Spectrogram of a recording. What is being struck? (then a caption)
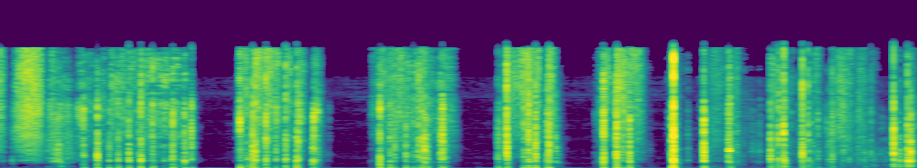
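Cardboard wax paper box. Long nails rapidly tap and scratch the side and end panel of a hollow, long rectangular printed cardboard wax paper box held close to the camera. Quick bursts of dry, crisp clicks and scratchy rustles are separated by short pauses, with a low, hollow body resonance under each flurry. The taps die away almost instantly.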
